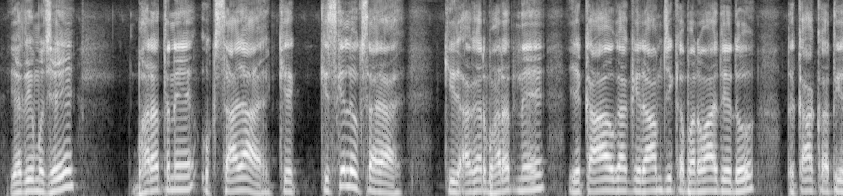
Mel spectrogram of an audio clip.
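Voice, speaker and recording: Man, gravelly voice, slightly high pitch, teacher explaining poetry verses, repetitive classroom style, dry close sound. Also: fairly bright tone, no echo. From India. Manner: explains line by line, repeats phrases, asks students questions. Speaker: Hindi literature teacher.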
